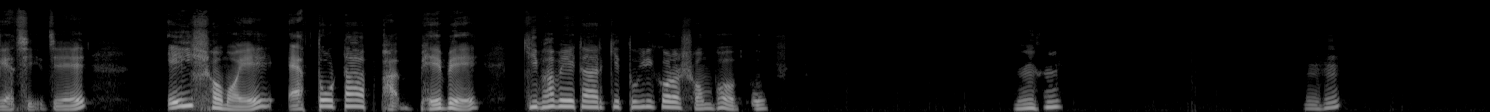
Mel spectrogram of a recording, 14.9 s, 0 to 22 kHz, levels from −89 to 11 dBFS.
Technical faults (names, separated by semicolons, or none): none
